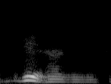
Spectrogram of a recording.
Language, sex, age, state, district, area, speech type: Hindi, male, 45-60, Madhya Pradesh, Hoshangabad, rural, conversation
